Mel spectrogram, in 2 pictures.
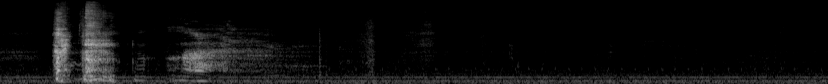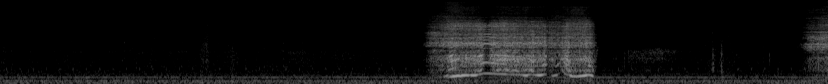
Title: A sneeze & honking nose blowing in the car 🤧🎺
